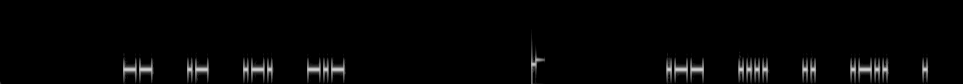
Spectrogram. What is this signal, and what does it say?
Morse code, heard as a keyed tone, about 30 wpm, spaced as for 17 wpm, 690 Hz. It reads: MARK WHILE
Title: 3x Character Spacing - Top 300 Words - 30wpm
